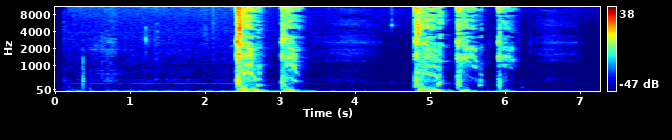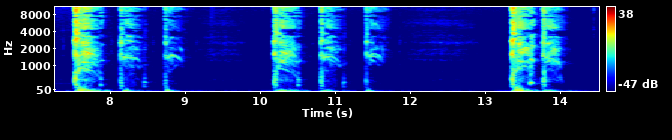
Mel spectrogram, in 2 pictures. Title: Coughing 21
